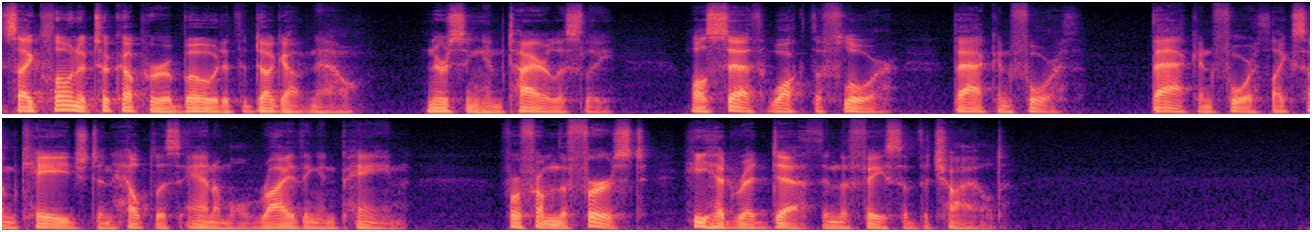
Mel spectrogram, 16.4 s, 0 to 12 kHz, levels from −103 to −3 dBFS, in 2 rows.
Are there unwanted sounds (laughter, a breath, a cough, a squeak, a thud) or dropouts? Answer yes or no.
no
